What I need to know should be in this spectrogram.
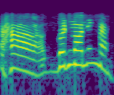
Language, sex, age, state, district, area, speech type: Marathi, female, 30-45, Maharashtra, Buldhana, urban, conversation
